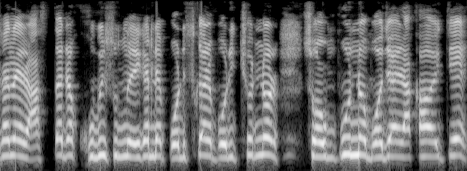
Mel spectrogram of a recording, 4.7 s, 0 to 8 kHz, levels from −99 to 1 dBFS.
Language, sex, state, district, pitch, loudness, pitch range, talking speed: Bengali, male, West Bengal, Malda, 265 Hz, -13 LUFS, 250-285 Hz, 140 wpm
